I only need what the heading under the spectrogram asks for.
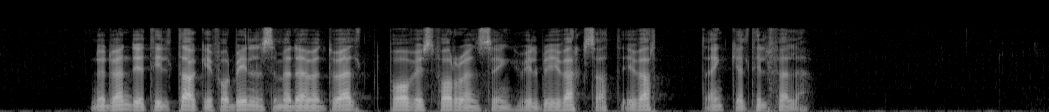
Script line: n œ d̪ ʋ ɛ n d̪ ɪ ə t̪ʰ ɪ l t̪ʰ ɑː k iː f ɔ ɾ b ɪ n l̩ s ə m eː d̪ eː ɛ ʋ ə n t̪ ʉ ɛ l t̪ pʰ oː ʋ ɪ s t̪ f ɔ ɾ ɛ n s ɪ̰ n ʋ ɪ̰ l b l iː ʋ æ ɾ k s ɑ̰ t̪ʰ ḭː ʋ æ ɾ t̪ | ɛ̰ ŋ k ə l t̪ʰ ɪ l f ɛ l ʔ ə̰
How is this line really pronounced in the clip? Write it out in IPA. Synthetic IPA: n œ d̪ ʋ ɛ n d̪ ɪ ə t̪ʰ ɪ l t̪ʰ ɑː k iː f ɔ ɾ b ɪ n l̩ s ə m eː d̪ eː ɛ ʋ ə n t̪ ʉ ɛ l t̪ pʰ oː ʋ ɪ s t̪ f ɔ ɾ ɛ n s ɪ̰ ŋ ʋ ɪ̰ l b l iː ʋ æ ɾ k s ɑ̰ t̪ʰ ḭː ʋ æ ɾ t̪ | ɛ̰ ŋ k ə l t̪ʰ ɪ l f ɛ l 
